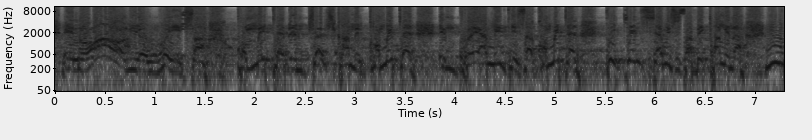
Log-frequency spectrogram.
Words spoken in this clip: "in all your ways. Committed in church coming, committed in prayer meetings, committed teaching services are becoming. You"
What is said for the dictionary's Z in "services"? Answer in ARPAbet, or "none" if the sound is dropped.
S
